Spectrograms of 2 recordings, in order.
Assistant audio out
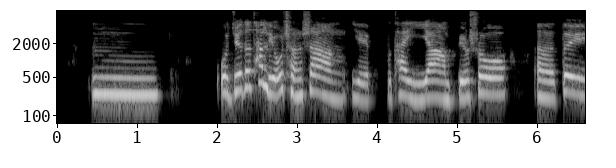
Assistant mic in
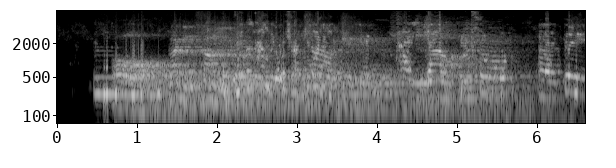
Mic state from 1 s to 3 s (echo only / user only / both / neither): both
